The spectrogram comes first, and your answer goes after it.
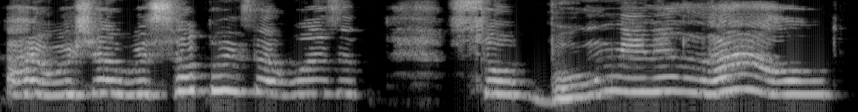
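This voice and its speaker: A woman's voice: extremely high pitch, a little slow, darkish tone, pitched above the performer's own voice. A woman voicing a plaintive, curious little girl from a storybook who keeps wishing to be elsewhere. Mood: overwhelmed. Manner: plaintive, wishful.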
